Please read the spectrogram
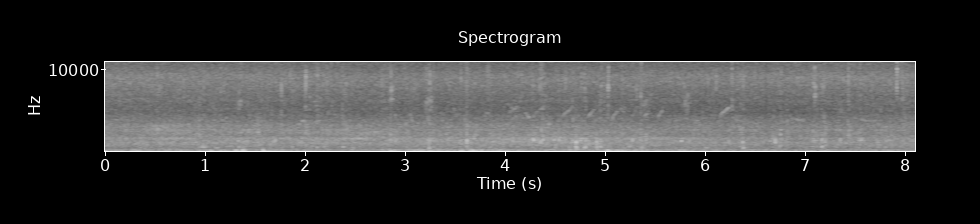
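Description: Sugar water sloshing and swishing in a plastic bucket as it is stirred with a wooden stick, with uneven low thuds.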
